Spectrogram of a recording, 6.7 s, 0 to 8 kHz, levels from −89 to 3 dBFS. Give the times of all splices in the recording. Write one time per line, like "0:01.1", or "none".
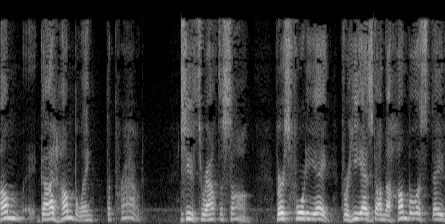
0:02.7
0:05.6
